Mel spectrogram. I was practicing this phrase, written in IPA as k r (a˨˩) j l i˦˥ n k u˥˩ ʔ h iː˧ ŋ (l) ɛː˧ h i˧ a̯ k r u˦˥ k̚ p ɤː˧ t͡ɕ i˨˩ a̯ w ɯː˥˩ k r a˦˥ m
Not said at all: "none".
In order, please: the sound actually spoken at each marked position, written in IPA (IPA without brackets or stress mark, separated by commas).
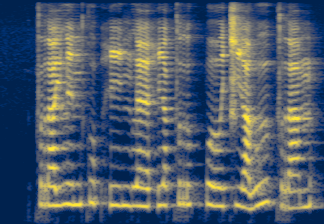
a˦˥, l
